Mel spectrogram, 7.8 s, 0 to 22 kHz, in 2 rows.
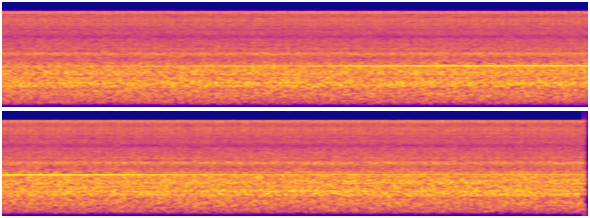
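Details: PS4 CUH-1216A (CUH-1200 C-chassis) running Witcher 3 as a digital game, placed horizontally on a media center 15 cm from the back wall, peaking around 63 dB: loud steady airy rush with a thin high whistle as the cooling fan runs hard under load.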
